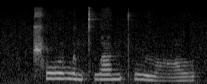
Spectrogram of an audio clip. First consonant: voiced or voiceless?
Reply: voiceless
